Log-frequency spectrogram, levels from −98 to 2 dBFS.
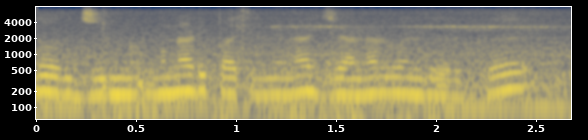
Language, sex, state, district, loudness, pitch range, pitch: Tamil, female, Tamil Nadu, Namakkal, -13 LUFS, 175-195 Hz, 180 Hz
